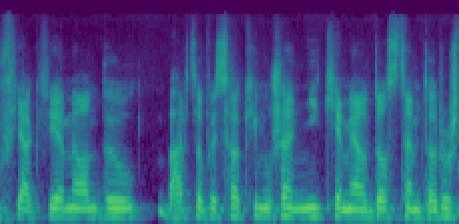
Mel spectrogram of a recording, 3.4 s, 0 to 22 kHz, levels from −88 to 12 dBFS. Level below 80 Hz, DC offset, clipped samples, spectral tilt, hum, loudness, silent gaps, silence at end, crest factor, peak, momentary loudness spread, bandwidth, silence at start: -66 dBFS; under 0.1%; under 0.1%; -4.5 dB/octave; none; -18 LUFS; none; 0 s; 16 dB; -2 dBFS; 5 LU; 16 kHz; 0 s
